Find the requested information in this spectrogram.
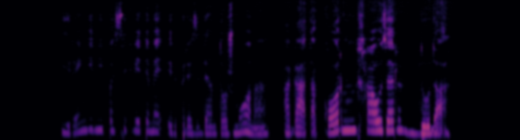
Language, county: Lithuanian, Tauragė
